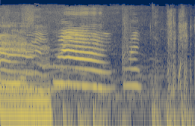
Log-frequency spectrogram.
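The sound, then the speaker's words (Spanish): A newborn baby cries loudly, two shrill, drawn-out wails with a strained, cat-like quality, then a rougher, choppier stretch near the end. “Parecían gatos follando. Ha sido niña.”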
